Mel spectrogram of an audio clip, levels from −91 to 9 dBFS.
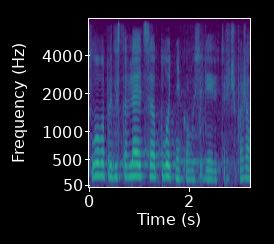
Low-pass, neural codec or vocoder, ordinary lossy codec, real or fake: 7.2 kHz; autoencoder, 48 kHz, 32 numbers a frame, DAC-VAE, trained on Japanese speech; Opus, 64 kbps; fake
